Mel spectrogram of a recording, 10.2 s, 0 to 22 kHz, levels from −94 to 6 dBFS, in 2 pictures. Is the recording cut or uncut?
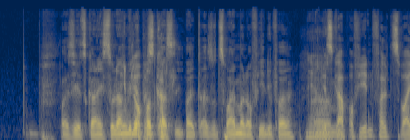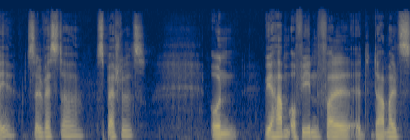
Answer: cut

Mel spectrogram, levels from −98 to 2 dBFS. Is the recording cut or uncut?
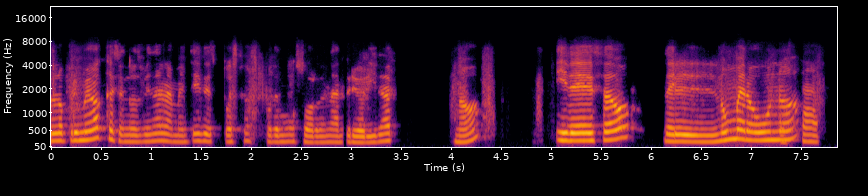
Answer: cut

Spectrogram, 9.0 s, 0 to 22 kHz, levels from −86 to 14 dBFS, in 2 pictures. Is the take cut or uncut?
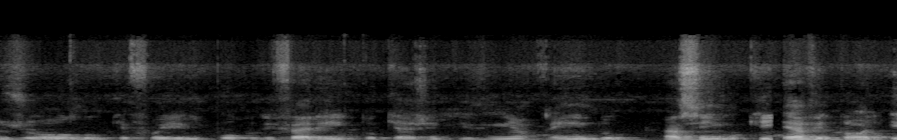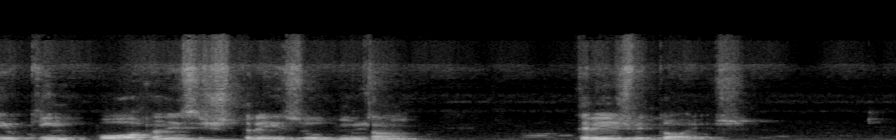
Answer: cut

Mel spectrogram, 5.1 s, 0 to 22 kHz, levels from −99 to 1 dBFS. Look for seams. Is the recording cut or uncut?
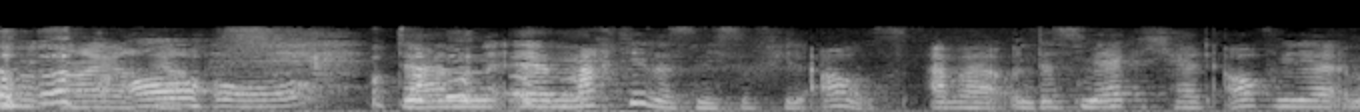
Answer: uncut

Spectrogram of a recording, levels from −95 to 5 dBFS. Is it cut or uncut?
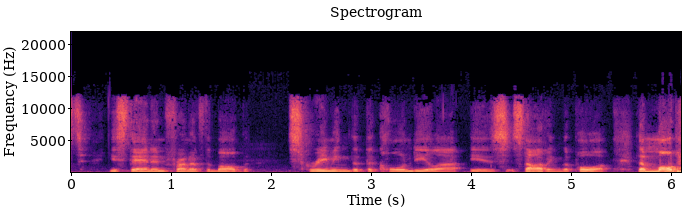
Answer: uncut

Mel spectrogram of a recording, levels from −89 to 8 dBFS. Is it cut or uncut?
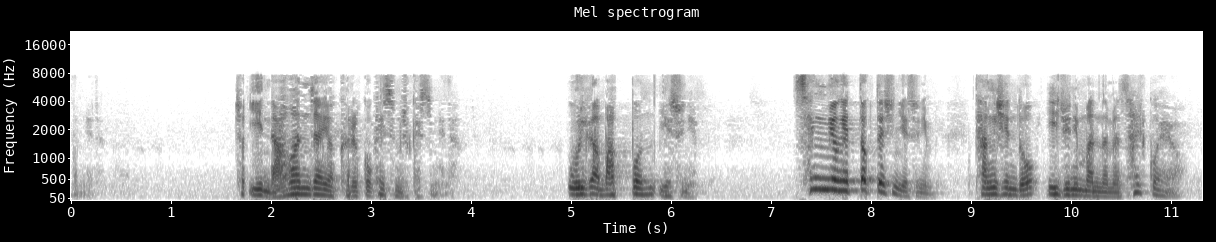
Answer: cut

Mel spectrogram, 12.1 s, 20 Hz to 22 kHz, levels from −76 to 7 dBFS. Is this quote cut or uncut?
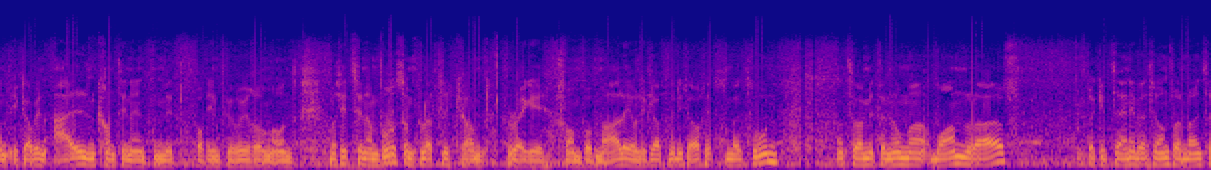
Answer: cut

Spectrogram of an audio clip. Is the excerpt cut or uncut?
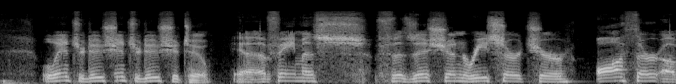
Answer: cut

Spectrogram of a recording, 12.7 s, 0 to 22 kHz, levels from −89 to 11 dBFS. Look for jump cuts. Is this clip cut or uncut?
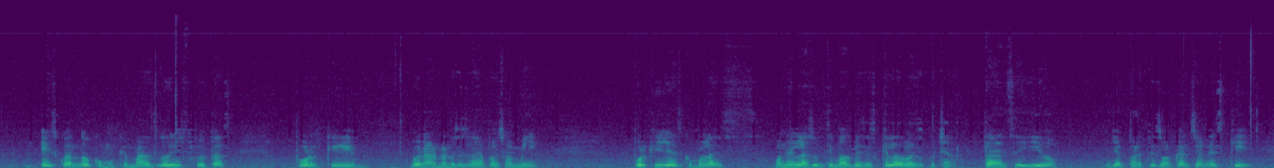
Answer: uncut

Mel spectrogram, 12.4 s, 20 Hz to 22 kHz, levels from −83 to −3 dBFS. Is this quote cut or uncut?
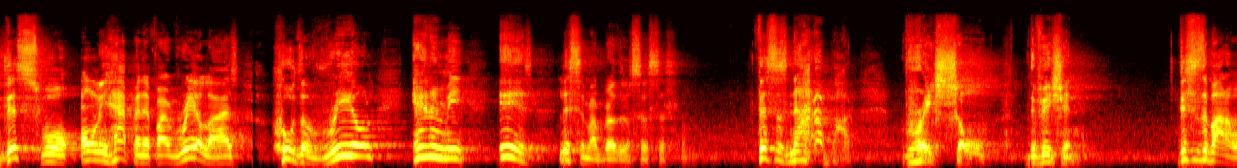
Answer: uncut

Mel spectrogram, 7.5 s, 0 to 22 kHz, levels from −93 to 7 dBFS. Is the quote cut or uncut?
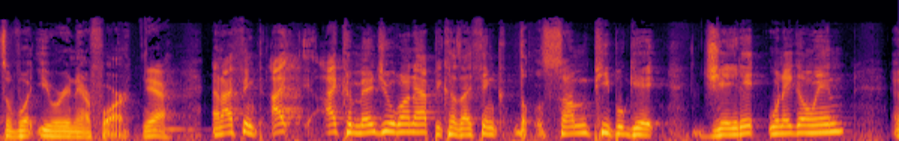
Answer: uncut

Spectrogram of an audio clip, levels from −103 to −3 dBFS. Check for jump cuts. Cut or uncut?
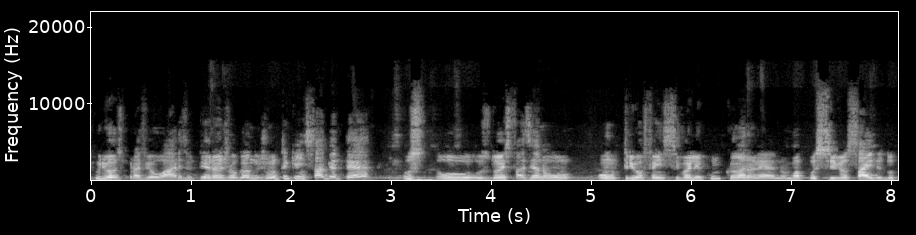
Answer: uncut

